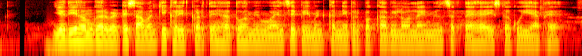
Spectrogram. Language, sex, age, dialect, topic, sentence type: Hindi, male, 18-24, Garhwali, banking, question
